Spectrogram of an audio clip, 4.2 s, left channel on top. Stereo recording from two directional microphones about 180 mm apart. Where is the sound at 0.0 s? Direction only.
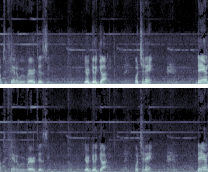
50° left (ahead or behind).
